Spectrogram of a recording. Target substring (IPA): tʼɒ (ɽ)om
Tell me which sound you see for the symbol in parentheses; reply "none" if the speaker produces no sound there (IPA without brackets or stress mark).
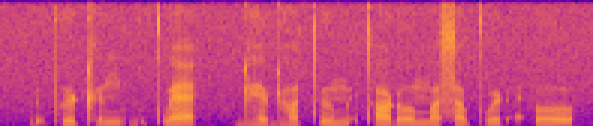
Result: ɽ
